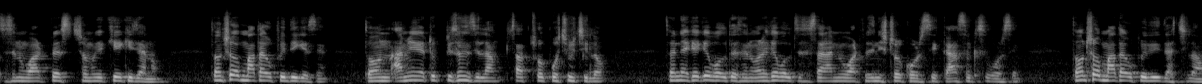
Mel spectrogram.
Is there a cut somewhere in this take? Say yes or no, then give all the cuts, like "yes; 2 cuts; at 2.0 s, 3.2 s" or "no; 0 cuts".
no; 0 cuts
